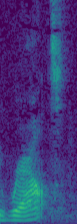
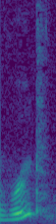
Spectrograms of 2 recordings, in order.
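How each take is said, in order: First: Route said to rhyme with out; route, the way most countries say it; route like rout. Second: Route said as root; route, the Australian way. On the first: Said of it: "it's meant to be route". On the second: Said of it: "in Australia we say route". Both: Shown as a demonstration.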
